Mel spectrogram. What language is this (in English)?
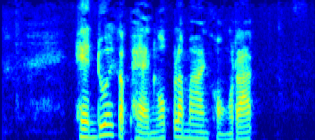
Thai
